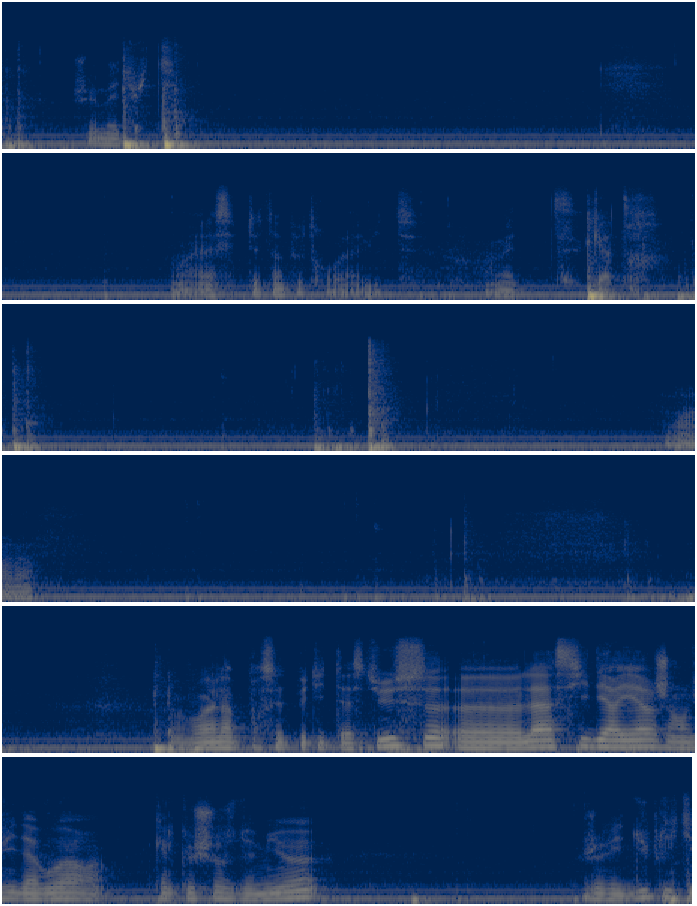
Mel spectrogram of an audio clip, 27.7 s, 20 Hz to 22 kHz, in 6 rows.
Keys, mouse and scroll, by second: 0.9 KP_8, 1.2 KP_Enter, 5.4-6.4 drag, 7.2 click, 8.7 KP_4, 9.3 Delete, 9.5 Return, 11.5 Delete, 11.8 Return, 15.2 click, 16.3 click, 17.1 KP_Subtract, 18.2 KP_Subtract, 19.6 KP_Subtract, 20.6 middle click, 21.8 click, 23.2-26.2 middle drag, 26.2 click, 27.0 click.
